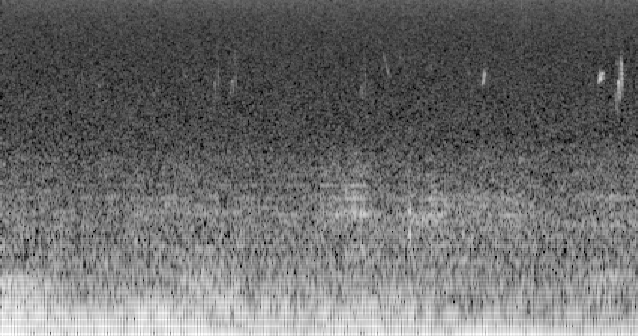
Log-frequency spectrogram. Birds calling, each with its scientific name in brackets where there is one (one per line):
House Finch (Haemorhous mexicanus)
